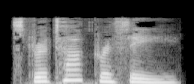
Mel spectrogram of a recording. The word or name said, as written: stratocracy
